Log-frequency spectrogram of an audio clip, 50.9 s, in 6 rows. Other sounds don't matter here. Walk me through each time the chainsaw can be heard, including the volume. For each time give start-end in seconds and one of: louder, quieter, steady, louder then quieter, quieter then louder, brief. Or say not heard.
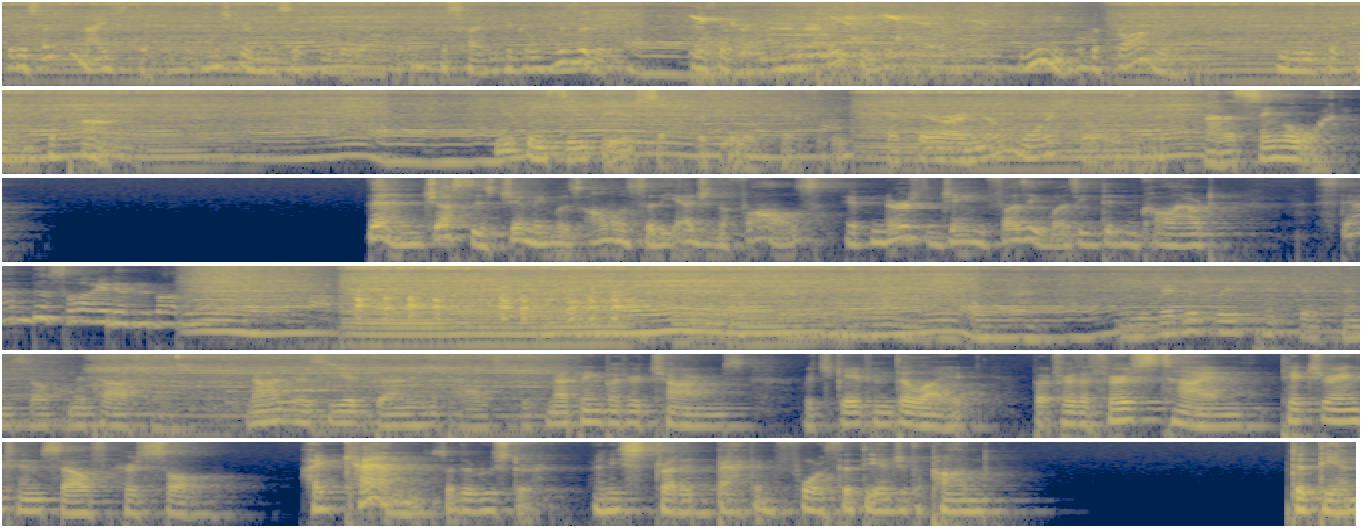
0.0-16.1 steady
26.6-37.6 quieter.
